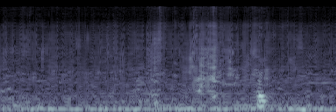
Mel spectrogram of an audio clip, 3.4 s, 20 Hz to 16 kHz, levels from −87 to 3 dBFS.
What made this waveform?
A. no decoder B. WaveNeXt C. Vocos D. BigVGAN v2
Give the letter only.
D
